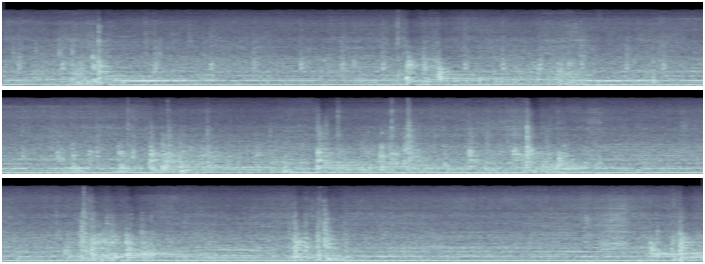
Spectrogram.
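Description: Rocks and gravel scrape and clatter as a bulldozer blade pushes them.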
